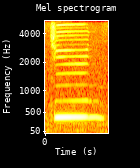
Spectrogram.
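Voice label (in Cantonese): "zyun1", Cantonese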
